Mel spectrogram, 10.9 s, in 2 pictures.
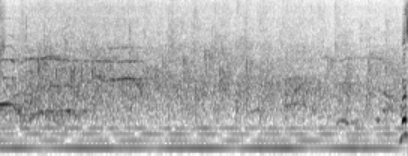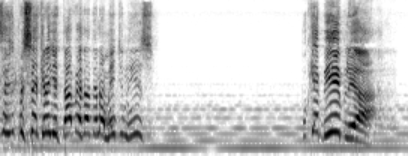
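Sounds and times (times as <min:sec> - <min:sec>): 
audience applauding: 0:00.0 - 0:06.0
speech: 0:05.4 - 0:07.6, 0:09.6 - 0:10.6.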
